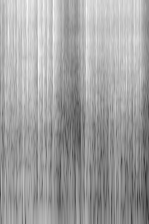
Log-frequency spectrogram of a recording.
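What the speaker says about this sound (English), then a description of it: "Now let me show you how it shuffles." Witch-themed tarot card deck being shuffled by hand, crisp rapid riffling and flicking of cards in two close bursts, loud and alone without talk.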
